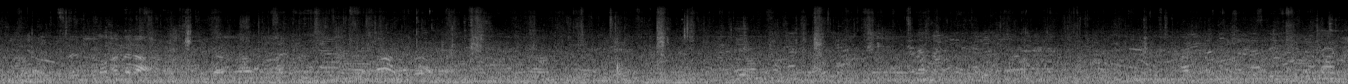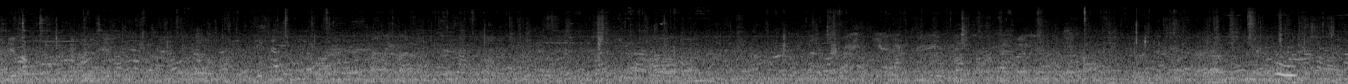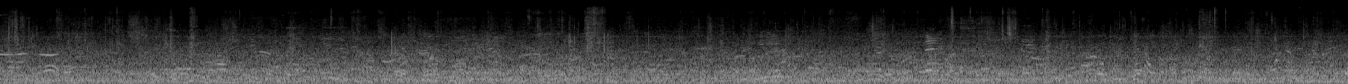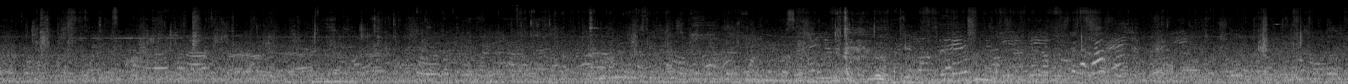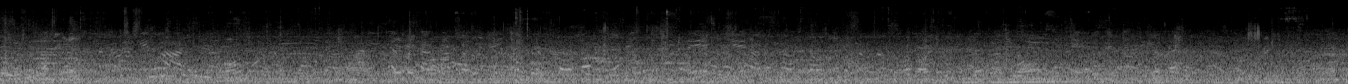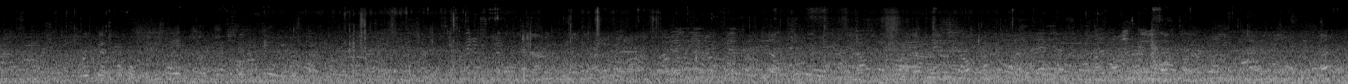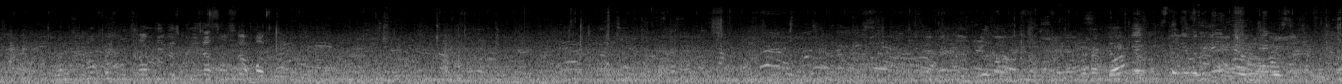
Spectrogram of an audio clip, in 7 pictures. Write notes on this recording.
international crowd waiting at the lifts of the tower. traffic passing bye. international cityscapes - topographic field recordings and social ambiences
